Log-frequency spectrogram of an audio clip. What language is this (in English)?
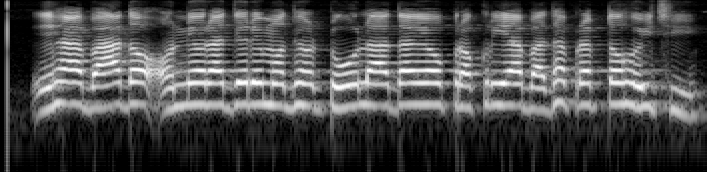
Odia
